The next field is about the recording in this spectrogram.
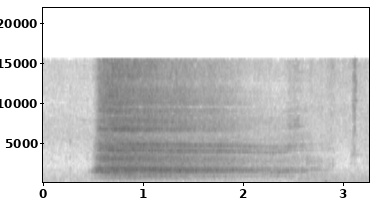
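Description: A single slow, deep breath, drawn in with a soft airy hiss that gradually fades away, taken during a guided breathing exercise. It is fairly quiet, and no one speaks.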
